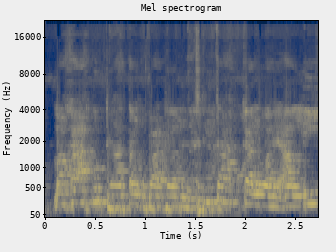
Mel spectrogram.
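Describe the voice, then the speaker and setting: A man's voice: sits high, fast, dark tone, far from the mic, soft background music, lightly acted. A male preacher voicing a desert Bedouin man who keeps earnestly begging to hear about the Prophet's character. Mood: pleading. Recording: roomy, dull lo-fi recording.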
